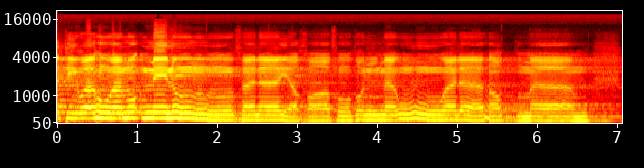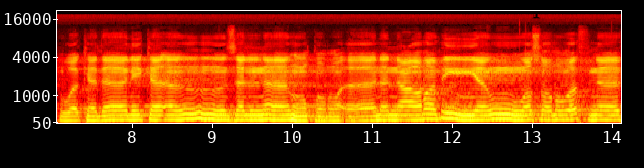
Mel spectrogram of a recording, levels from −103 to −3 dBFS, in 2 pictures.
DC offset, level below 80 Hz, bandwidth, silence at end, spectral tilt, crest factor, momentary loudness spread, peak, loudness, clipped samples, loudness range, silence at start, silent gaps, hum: under 0.1%; -64 dBFS; 19 kHz; 0 s; -5 dB/octave; 16 dB; 10 LU; -8 dBFS; -23 LUFS; under 0.1%; 5 LU; 0 s; none; none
